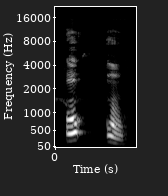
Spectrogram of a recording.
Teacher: जैसे ही मैंने उ पढ़ा तो ओठ मेरे किसकी तरह हो गए, गोल हो गए, यानी वृत्त की तरह हो गए।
